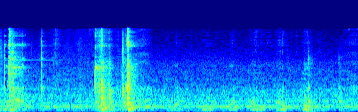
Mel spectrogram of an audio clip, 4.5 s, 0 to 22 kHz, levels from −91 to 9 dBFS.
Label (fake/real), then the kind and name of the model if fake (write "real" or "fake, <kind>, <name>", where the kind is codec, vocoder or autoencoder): real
